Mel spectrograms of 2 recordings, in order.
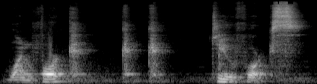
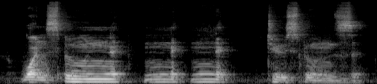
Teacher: Fork becomes forks, and spoon becomes spoons, but the pronunciation differs depending on the final sound of the singular noun. Forks ends in an S sound, while spoons ends in a Z.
